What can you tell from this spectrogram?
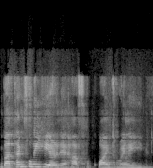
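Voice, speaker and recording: A woman's somewhat breathy, fairly high voice with a dark, mellow tone, at a moderate pace, amid audible room echo. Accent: Indonesian. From Eastern Indonesia. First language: Indonesian. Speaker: international graduate student. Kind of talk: seminar Q&A answer.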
